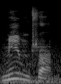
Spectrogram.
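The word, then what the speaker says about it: מימרא: la palabra de hashem el término palabra en el arameo se pronuncia mimra y en el hebreo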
